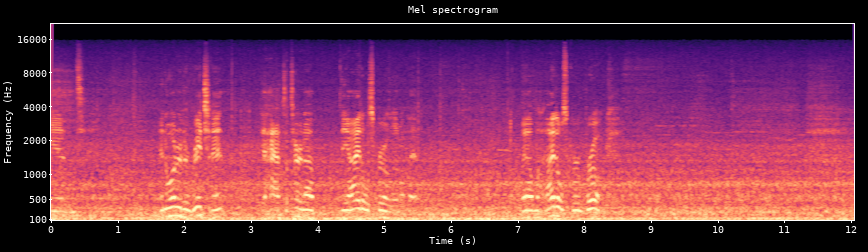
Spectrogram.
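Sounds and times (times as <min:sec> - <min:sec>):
road noise inside car: 0:00.0 - 0:12.0
vehicle engine rumble: 0:00.0 - 0:12.0.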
